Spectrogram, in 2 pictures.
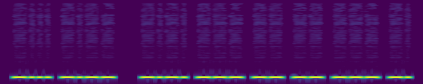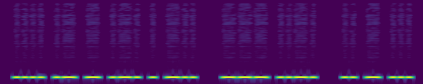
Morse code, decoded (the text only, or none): BY COMMON HATRED OF ITS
